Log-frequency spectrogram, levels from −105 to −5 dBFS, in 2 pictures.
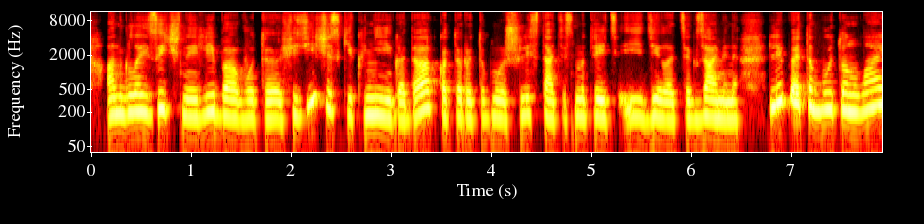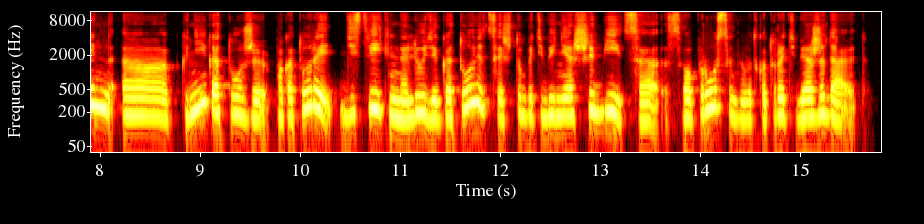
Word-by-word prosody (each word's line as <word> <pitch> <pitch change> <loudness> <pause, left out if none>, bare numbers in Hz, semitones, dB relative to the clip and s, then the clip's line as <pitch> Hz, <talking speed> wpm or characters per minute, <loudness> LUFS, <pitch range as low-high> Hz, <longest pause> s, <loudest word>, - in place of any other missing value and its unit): англоязычный, 190 0 +2
либо 175 -2 +1
вот, 155 0 -5
э, 155 0 +2
физический 215 - -1
книга, 170 -4 +1
да, 190 +10 +4
в 235 - -20
которую 165 -2 -1
ты 160 - -10
будешь 160 -1 -3
листать 175 -3 -2
и - - -12
смотреть, 165 0 0
и 170 - -4
делать 155 -1 -1
экзамены, 155 -1 +1 0.3
либо 300 +5 +5
это 265 -2 +5
будет 225 +1 +1
онлайн, 230 +4 +4
э, 175 -2 0
книга 210 - +2
тоже, 185 -5 -3
по 165 - -5
которой 220 +9 +2
действительно 185 -2 0
люди 165 0 0
готовятся, 225 - +1
и - - -4
чтобы 180 +2 -7
тебе 175 +1 -5
не 175 +1 -1
ошибиться 180 -6 -1
с - - -13
вопросами, 185 +3 0
вот, 150 0 -6
которые 170 +4 -3
тебя 165 -1 -1
ожидают. 180 +1 -2
175 Hz, 150 wpm, -23 LUFS, 160-205 Hz, 0.3 s, либо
